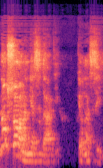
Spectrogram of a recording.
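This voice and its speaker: His intonation is lively throughout. The man keeps a moderate pace. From Brazil, São Paulo (Vila Maria). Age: 60s. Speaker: teacher and political pre-candidate. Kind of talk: radio interview. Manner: halting.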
